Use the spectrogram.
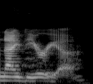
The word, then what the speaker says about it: Cnidaria: They are in phylum Cnidaria. The C is silent.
